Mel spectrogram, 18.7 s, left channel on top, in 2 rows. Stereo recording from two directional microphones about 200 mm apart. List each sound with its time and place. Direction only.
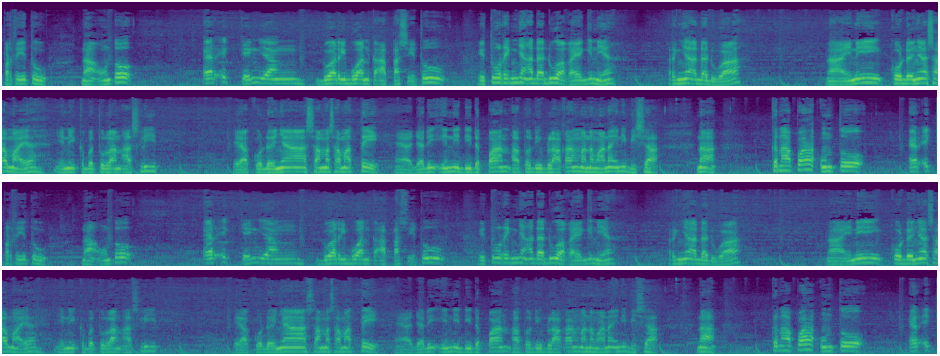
0.0 s speech: 55° left (ahead or behind)
2.1 s a man's voice: 55° left (ahead or behind)
17.6 s speech: 20° left (ahead or behind)
18.4 s speech: 55° left (ahead or behind)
